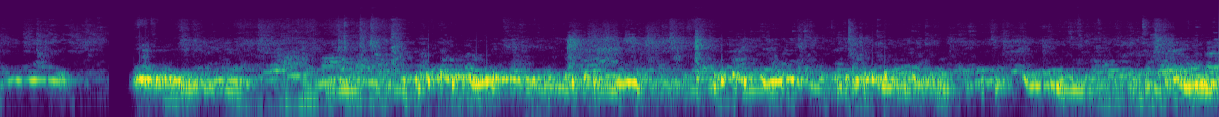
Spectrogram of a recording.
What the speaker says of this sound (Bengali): অস্থির একজোড়া কালারিং রাজগোলা কবুতর দেখতেই পাচ্ছেন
